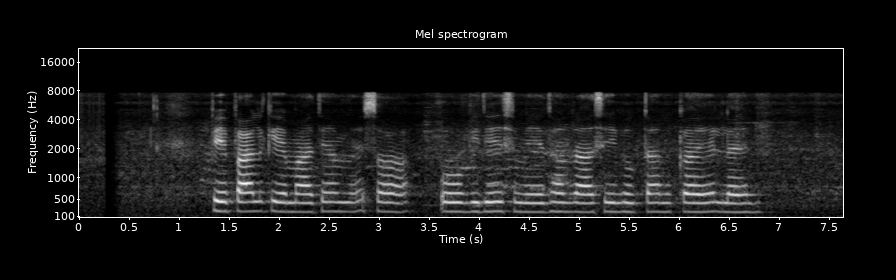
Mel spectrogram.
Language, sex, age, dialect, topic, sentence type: Maithili, female, 31-35, Southern/Standard, banking, statement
